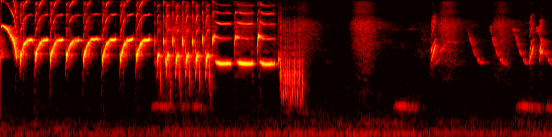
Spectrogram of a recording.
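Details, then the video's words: Belgian canary song used for canary training: a run of repeated down-swept whistles, a quicker stuttering phrase, a flat held note, then a brief buzz and a few scattered soft chirps after a pause. "Canary Training Video | Belgian Canary Singing"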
